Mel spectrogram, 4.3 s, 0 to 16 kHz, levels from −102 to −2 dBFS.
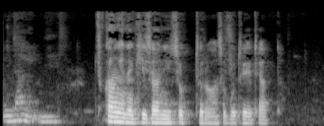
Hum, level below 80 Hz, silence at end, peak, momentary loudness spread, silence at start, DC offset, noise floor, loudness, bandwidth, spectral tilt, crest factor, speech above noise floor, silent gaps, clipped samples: none; -50 dBFS; 0.75 s; 0 dBFS; 17 LU; 0.05 s; under 0.1%; -64 dBFS; -21 LUFS; 11.5 kHz; -7.5 dB/octave; 22 dB; 43 dB; none; under 0.1%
